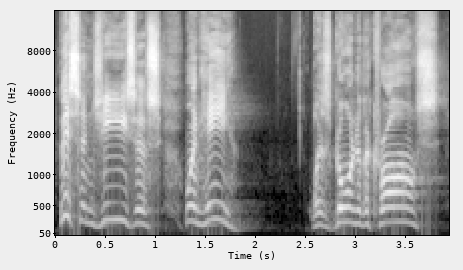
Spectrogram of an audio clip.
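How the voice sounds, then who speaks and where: Male pastor, sermon, high voice, very bright tone, fervent repeated phrases, rhetorical questions. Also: lively intonation, takes it slowly. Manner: fervent, repetitive preaching cadence with rhetorical questions; humorous asides to the congregation.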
